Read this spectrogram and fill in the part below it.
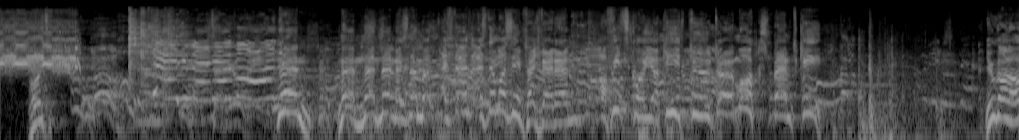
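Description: A man shouts with animation.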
